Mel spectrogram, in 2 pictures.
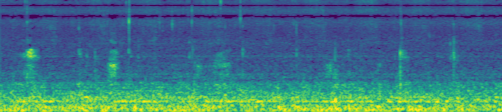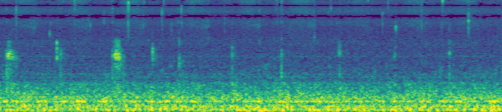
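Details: Indoors, Torapachi the cat keeps grooming its owner, and every lick comes through as a short rough rasp or wet smack, repeated several times a second in an irregular run over a low steady room hum.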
